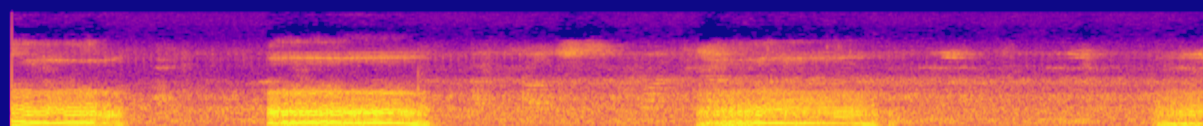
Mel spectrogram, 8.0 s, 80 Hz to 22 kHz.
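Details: Two 18-year-old Miniature Poodle/Maltese sister dogs fighting over salami, with low rumbling growls about a second long coming roughly every three seconds, separated by quiet gaps.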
